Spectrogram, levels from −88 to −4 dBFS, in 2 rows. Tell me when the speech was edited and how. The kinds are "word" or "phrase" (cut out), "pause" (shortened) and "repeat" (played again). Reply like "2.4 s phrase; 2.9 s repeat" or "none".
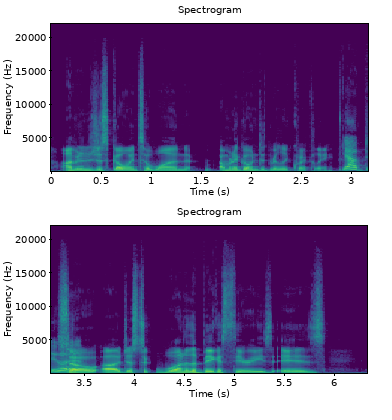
1.7 s word; 2.2 s word; 4.2 s word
